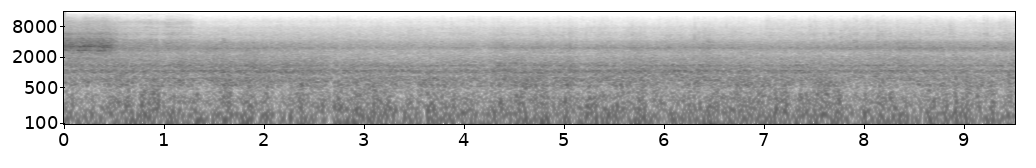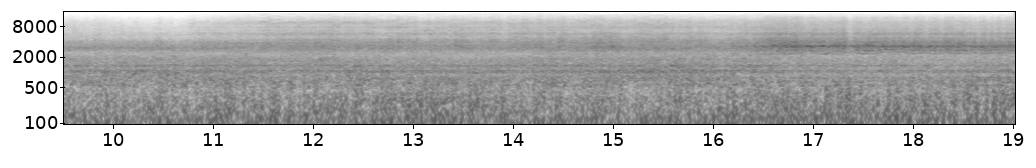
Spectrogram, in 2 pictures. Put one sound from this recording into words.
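Wind rushes loudly past the microphone of a moving bicycle.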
